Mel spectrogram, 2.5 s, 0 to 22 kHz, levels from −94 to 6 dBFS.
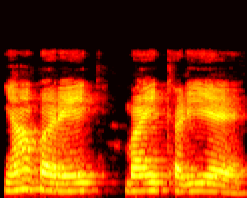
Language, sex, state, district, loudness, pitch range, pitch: Hindi, male, Bihar, Jamui, -14 LUFS, 155-165 Hz, 160 Hz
